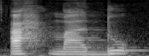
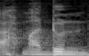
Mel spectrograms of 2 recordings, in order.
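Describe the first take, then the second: First: The word ends on a vowel without n. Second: The word ends with an added n sound. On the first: The speaker calls it right. "tanwin atau nun sukunnya itu dibuang, tidak diucapkan" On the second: The speaker calls it wrong. "tak bisa Ahmadun dia"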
